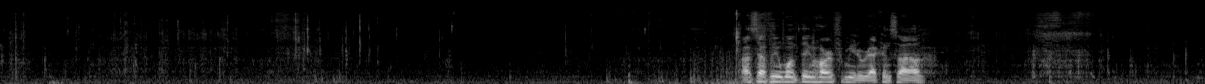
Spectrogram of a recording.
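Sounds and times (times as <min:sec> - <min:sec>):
paper wrapper rustling: 0:00.0 - 0:03.9.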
